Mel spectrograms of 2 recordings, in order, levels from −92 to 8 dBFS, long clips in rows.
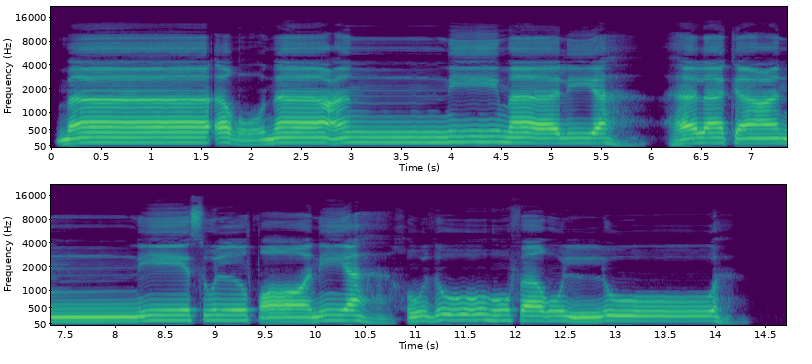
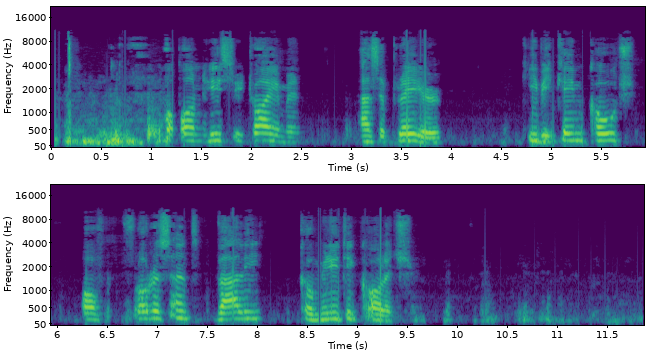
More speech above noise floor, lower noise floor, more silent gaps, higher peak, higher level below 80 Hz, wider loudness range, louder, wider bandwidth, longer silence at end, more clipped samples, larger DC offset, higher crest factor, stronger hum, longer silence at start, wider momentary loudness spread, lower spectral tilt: about the same, 40 dB vs 42 dB; about the same, -58 dBFS vs -56 dBFS; neither; second, -6 dBFS vs 0 dBFS; second, -68 dBFS vs -50 dBFS; about the same, 3 LU vs 5 LU; second, -19 LUFS vs -15 LUFS; about the same, 12 kHz vs 11 kHz; first, 0.55 s vs 0.25 s; neither; neither; about the same, 14 dB vs 16 dB; neither; about the same, 0.05 s vs 0.05 s; second, 8 LU vs 12 LU; about the same, -6 dB/octave vs -5.5 dB/octave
